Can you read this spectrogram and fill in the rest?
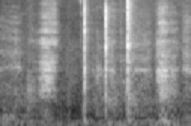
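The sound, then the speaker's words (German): A man breathing heavily in ragged pants, soft breathy exhales broken by three sharp, quick catches of breath, with no talking. “Er atmet.”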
